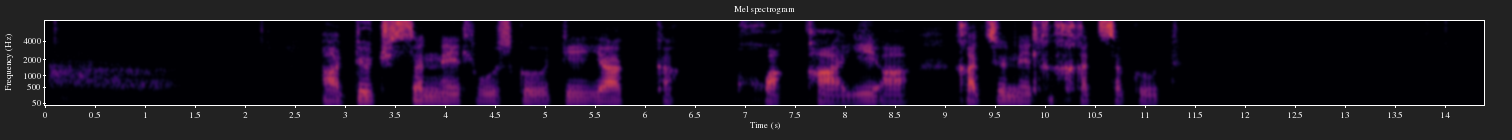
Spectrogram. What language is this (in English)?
Tlingit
